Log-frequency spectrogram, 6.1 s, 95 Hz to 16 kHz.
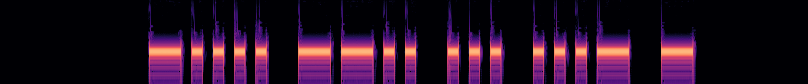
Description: Morse code, heard as a keyed tone, about 15 wpm, 700 Hz. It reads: 6ZSVT
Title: Code Groups - 5 Letter:Numbers - 15wpm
